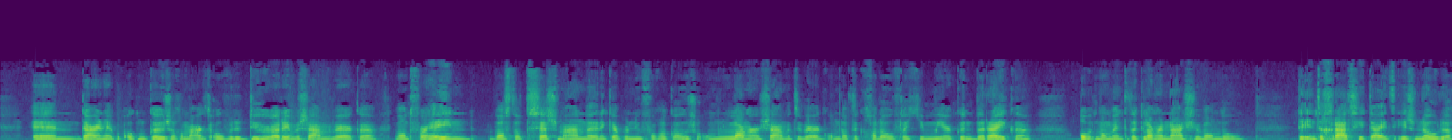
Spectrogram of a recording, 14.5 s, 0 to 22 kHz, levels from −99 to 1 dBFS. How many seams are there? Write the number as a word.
one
